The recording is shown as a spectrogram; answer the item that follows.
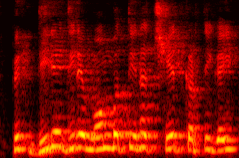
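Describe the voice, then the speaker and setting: With audible room echo, a man speaks at a moderate pace in an extremely high pitch and a dark, mellow tone. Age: 70s. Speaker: naturopathy doctor and health speaker. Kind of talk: motivational health talk. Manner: animated.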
